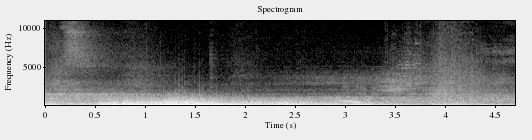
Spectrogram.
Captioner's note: thunder crashes; eerie music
